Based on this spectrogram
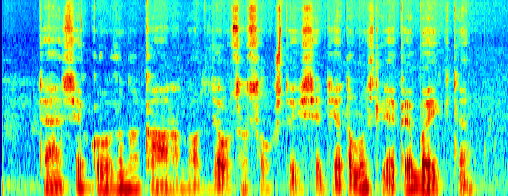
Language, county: Lithuanian, Kaunas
